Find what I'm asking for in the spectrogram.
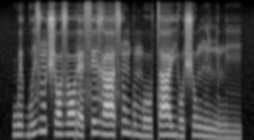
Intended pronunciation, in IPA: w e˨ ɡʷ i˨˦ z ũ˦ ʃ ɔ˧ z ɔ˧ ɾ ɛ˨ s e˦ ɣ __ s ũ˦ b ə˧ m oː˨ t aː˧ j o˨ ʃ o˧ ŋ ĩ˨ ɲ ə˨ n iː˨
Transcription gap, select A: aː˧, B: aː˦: A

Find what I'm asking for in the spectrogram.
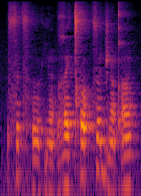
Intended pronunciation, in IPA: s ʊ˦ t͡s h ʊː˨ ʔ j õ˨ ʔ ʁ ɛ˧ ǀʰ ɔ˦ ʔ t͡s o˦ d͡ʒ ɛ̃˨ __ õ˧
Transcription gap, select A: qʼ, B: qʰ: A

